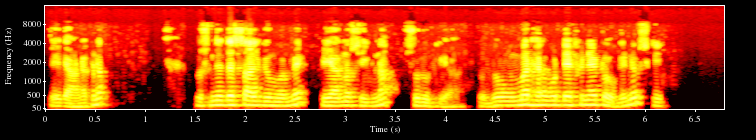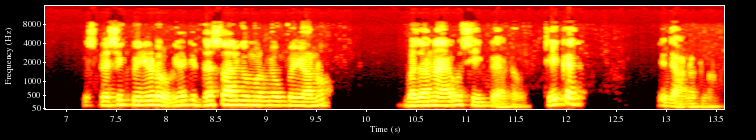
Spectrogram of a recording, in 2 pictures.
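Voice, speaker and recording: A male teacher with a somewhat high voice runs through a grammar quiz, asking questions and answering them himself. He reads each quiz sentence slowly and drawn out. The recording is dull and dry, from a small room. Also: darkish tone, dry recording. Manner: explains step by step, asks students questions and answers them himself. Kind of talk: exam-prep grammar lesson.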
